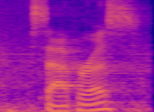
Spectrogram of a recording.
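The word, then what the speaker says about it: saporous: Saparus is the only pronunciation I have.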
